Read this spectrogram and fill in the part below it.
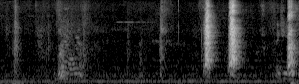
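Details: Baby cockatoo perched on a manzanita tree giving harsh, noisy bark-like calls: three loud rasping barks in the later seconds, two close together then one more, after a soft human voice early on and a steady low hum.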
